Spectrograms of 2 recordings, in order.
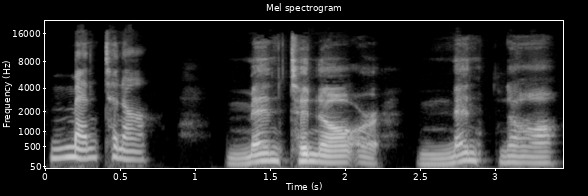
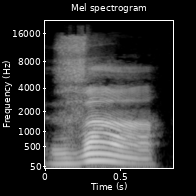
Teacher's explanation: it is not really a N sound with an N. It is actually a nasal vowel sound. This is the sound in the word vin.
